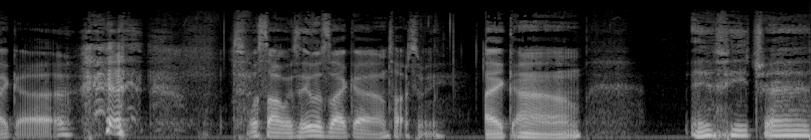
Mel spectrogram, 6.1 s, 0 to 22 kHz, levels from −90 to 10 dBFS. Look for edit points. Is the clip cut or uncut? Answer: uncut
